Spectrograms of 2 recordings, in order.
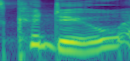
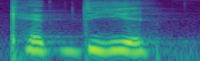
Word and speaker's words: Cadieux: If you want to say it in English, it's Cadieux, and if you want to say it in French, it's Cadieux.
